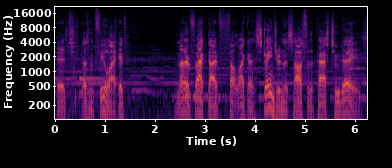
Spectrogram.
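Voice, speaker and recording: A scheming husband in a radio mystery. His voice is very low and swings widely in pitch, moving between sardonic confiding and syrupy sweetness, with music in the recording. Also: very animated, normal speed. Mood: coaxing, aggrieved. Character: scheming, sardonic husband plotting to kill his rich wife. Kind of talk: radio mystery acting with first-person narration.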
